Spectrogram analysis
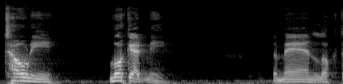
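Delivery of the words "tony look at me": raised, urgent call; scream. A narrator's reading. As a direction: shout to make him look, starting high. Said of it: "Jimmy screamed".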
